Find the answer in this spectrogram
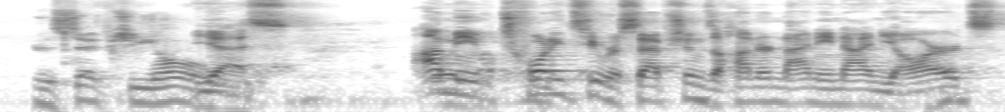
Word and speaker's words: Concepcion: It's pronounced Concepcion. Concepcion.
